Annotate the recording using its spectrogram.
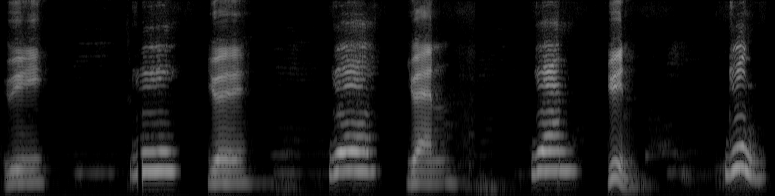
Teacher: chữ u có hai chấm ở trên đầu ấy, thì đọc là uy, tròn môi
